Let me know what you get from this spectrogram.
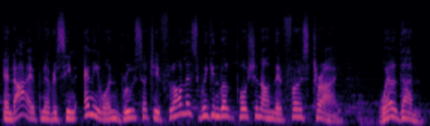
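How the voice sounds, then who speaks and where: A man's voice: high-pitched, very animated, moderate pace, faint music behind. A man acting a polite, bookish teenage wizard in a video game, earnest, chatty and slightly awkward. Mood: friendly, earnest.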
